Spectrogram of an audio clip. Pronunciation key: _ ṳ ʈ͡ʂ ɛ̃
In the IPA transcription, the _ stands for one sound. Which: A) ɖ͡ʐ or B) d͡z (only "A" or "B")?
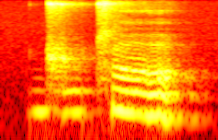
A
